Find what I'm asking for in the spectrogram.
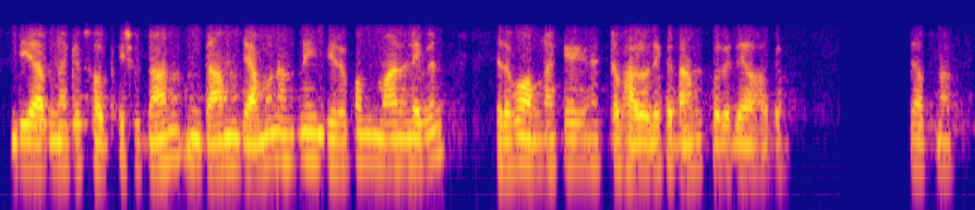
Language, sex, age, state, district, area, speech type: Bengali, male, 18-30, West Bengal, South 24 Parganas, rural, conversation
